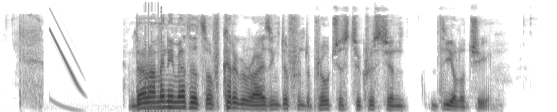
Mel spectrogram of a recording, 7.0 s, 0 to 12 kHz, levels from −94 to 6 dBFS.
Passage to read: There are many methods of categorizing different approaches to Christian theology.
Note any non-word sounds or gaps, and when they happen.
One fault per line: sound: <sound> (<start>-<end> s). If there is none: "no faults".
sound: chirp (0.6-1.1 s)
